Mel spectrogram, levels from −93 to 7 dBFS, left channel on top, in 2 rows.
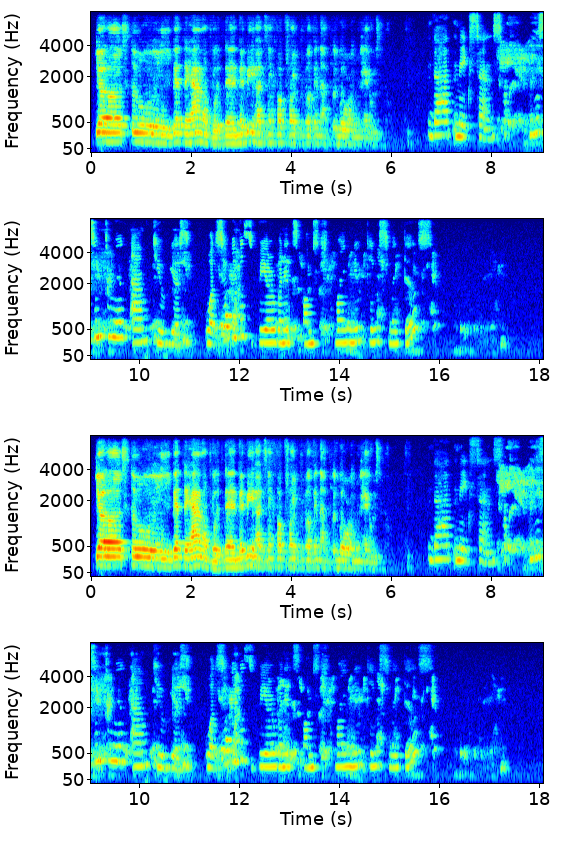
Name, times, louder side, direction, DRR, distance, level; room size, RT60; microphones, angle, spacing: voice 1, 0.1-5.8 8.1-9.4 10.2-10.4 10.7-11.0 11.9-12.0 13.0-13.1 13.6-13.8 14.2-14.4 14.8-14.9 15.8-15.9, right 5 dB, 55° right, 6 dB, 0.7 m, -23 dB
voice 2, 6.7-8.2 8.8-11.0 11.3-15.8, left 3 dB, 35° left, 6 dB, 0.5 m, -30 dB
3.4 x 3.1 x 3.0 m, 0.37 s
head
